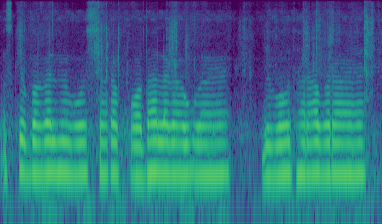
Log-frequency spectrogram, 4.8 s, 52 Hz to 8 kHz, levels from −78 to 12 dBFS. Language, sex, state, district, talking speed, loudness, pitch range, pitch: Hindi, male, Jharkhand, Ranchi, 175 wpm, -16 LUFS, 155-160 Hz, 160 Hz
